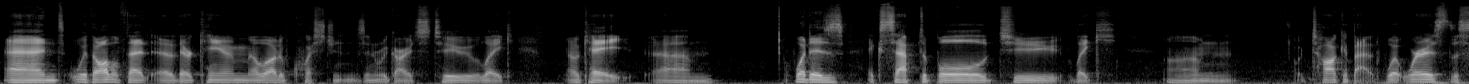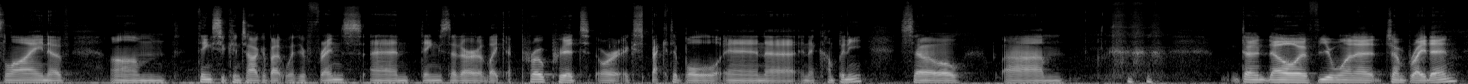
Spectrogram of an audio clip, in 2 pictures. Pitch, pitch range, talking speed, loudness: 95 Hz, 90-100 Hz, 135 wpm, -26 LUFS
